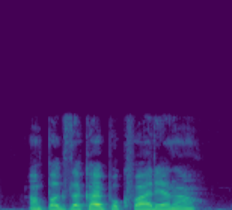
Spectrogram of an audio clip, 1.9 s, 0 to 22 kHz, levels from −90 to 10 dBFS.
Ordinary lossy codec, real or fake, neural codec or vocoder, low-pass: none; real; none; 9.9 kHz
